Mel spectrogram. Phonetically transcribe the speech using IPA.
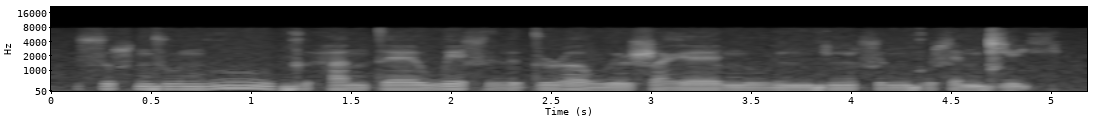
suɬnduːnɣuː ɡɯhantɛːweɬ rɯtɹʌ vɯːʂaɣɛːl nuːɣĩŋɡĩ ɬɯŋɡuɬɛnd͡ʑeç

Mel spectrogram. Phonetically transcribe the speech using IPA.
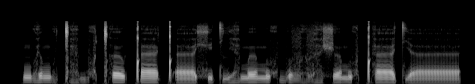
ŋʷæ̤˥i̯ŋʷe̤˩ǀæ̤˨ bə̤˥xʷǀʰəː˥u̯ǃæː˦ ǃʼæː˩xʲɘ˨tʲ lʲæ̤˥məː˥mɘ˥xʷbʊ˦ və̤˩væ̤˥ʃəː˦m ə˩xʷǃʰæː˦ tʲæː˩

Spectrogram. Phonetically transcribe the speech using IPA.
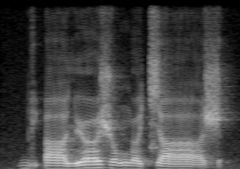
biʔaːlʲʌː ʒɔŋʌːt͡ɕaːʒ

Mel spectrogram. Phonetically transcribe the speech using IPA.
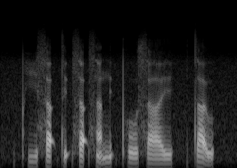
pʰi˨sʰä˦ʔ tɪ˦ʔsʰä˦ʔsã˦˨ nɪ˦ʔ pʰo˨sa˨ɪ̯ | ta̰˦˨ʊ̯

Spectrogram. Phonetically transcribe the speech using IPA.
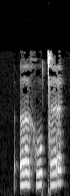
ʔɜ xoǀɛ

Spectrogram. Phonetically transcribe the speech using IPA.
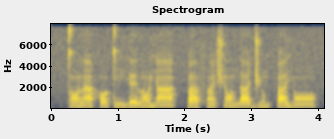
tɔ̃˦lã˦˨hɔ˨tĩ˨ jɛ˨lɔ̃˧jã˦ | k͡pa˨ fã˨˦ʃɔ̃˦˨na˧d͡ʒũ˦ k͡pa˦jɔ̃˦

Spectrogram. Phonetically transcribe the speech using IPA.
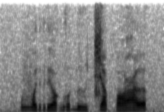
vɒrʲɒɡo ɗɯt͡ɕa pɒʕɐ

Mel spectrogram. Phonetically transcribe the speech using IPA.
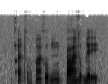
qʼḛ˥tʼɔ̤˩˧˩qʷã˧˩˧xo˥ ɓũ˨˥ | ʕã˥zo˥ɡ͡bɛ˥˧ɾḛ˥

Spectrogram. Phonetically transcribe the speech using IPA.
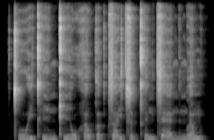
t̪ʰuː˨˥jt̪ʰiː˨˩ŋ kʰiː˨whɐ˨˧wkɐ˧k̚ t͡sɐ˨˥jt͡sɵ˨t̚t̪ʰɪ˨˧ŋ t͡sɛː˨˩ŋɪ˨˥ŋlɐ˥m

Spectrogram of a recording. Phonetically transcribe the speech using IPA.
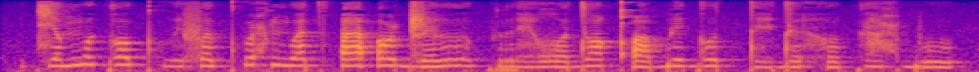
t͡ɕɐ˨ŋʷɨ˦ɡɔ˦ kʷʰe̤˨fɐ˨kʷʰɘ˦ħ ŋʷa˦t͡sʼa˦ʔɔ˦ɖ͡ʐɘ˨ lːo̤˦kʷrɛ̤˨ʁʷɐ˨ dɔ˦qʼɔ˨be˦ ɡo˦tːe̤˨dɘ˨ ho˨ka̤˦ħbu˨

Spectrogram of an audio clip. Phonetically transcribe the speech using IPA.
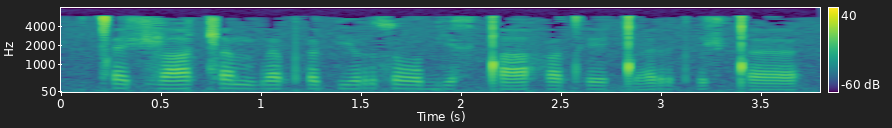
ǀɛʃʐaǁɜm bɜpʰəpʲorsoː bʲæxǃahʌ tʰɪːɡ͡ǃɜrpʰɪʃ ǃɜ

